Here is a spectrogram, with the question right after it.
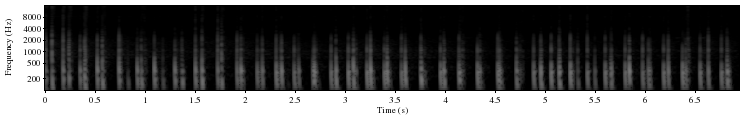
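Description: Long nails tap and scratch the face of a large, round, flat cork trivet held close to the mic, producing a rapid run of about 39 short, dry, muffled knocks. Each tap is a dull low-mid thud centered near 320 Hz with almost no ring and no bright top end.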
